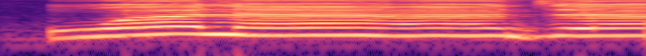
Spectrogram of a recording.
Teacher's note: نون مشدد ہوگا تو نون کو 2 بار آواز کی آئے گی۔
